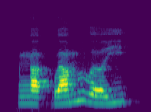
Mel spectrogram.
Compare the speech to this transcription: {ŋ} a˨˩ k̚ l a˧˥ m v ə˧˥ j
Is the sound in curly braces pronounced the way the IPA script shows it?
yes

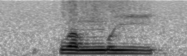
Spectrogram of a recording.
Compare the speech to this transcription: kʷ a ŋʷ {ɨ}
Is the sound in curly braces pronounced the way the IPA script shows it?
no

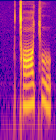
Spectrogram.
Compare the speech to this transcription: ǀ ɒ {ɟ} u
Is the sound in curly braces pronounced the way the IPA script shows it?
no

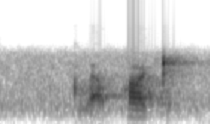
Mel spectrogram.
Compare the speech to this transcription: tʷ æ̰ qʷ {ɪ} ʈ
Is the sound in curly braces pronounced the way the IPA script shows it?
yes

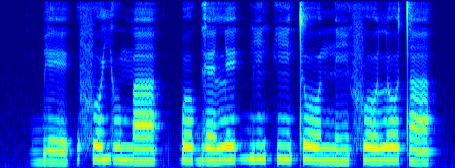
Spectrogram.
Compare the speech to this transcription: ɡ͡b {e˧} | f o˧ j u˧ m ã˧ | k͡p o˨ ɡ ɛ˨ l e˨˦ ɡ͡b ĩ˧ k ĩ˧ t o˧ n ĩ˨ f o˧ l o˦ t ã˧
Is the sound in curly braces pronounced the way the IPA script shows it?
no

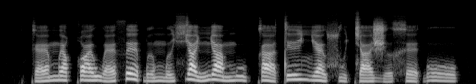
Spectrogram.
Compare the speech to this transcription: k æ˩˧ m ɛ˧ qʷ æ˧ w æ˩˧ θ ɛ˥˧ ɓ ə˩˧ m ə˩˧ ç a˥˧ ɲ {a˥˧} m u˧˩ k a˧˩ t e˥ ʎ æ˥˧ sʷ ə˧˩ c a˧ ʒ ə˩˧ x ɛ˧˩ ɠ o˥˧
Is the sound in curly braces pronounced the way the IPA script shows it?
yes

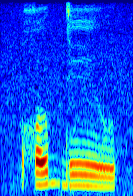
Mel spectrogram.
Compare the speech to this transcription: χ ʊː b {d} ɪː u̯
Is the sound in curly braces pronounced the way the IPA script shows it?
yes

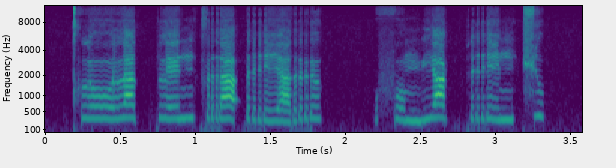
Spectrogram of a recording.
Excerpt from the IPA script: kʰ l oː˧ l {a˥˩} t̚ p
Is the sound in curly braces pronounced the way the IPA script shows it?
yes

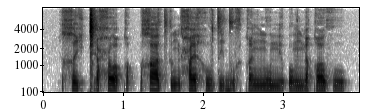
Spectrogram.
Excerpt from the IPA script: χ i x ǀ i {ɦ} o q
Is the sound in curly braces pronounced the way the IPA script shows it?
no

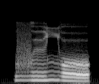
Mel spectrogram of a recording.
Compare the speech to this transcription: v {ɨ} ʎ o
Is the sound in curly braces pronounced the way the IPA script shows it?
yes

